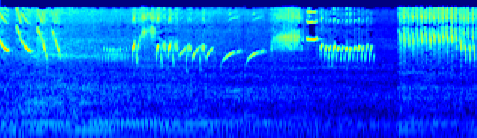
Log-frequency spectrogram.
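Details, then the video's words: Canary song for training young canaries: quick falling whistled sweeps, a burst of rising slurs, a buzzy rattle, then a rapid pulsed trill, over a low steady hum. "Canary Bird Singing Video Training Canaries - Canary Singing Like A Champion For Young Canary"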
